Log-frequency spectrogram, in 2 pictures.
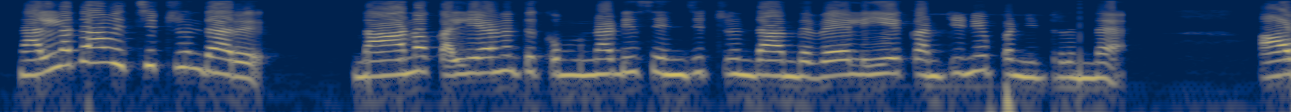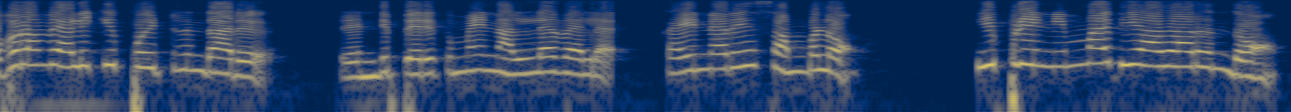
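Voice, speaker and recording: A woman's voice: sits high, a bit bright, dry recording, low-quality recording. A woman voicing a hurt young wife.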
